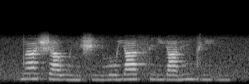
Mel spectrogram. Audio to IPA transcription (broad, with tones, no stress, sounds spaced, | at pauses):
d ã˦ ʃ a˧ w ĩ˨ ʃ i˨ l o˧ j a˦ s i˧ j a˧ ɾ ĩ˦ d i˧ j i˧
